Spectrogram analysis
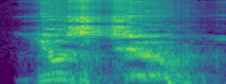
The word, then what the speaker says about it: used to: z sound but here used to is pronounced with an S sound so what's the difference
